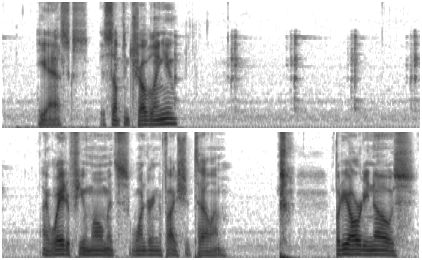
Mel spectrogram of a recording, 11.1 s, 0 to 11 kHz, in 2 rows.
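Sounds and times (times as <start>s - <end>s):
faint low room hum: 0.0s - 11.1s
speech: 0.5s - 2.4s, 6.1s - 8.6s, 10.0s - 11.1s
clock ticking: 3.0s - 5.7s.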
